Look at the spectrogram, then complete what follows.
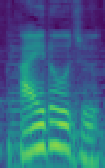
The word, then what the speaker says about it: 街路樹: 코부리나 타메 좀 작기 때문에 가이로즈 토시데모 가이로즈 발음에 주의해 주십시오.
